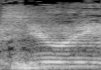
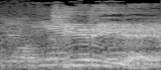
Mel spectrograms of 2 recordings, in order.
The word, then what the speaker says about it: Kirie: People have told me that Kiri is not the way to pronounce this character's name, but I don't know. Kirie. Okay, we'll go with that.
